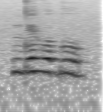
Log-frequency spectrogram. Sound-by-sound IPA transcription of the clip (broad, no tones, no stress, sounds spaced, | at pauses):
n d e v o ɡ u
